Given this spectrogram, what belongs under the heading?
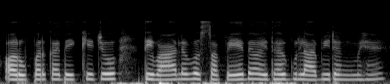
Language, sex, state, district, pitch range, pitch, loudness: Hindi, female, Uttar Pradesh, Jyotiba Phule Nagar, 225-240 Hz, 235 Hz, -21 LUFS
